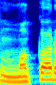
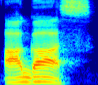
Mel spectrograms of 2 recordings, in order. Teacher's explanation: ક નો ગ થવો આ કોમન રૂપ થયું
